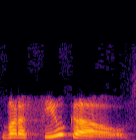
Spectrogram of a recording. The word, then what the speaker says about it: Baugo: pin welcome hi it's listen it's pronounced baugo come again baugo is the last name that's how it's pronounced you did what you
